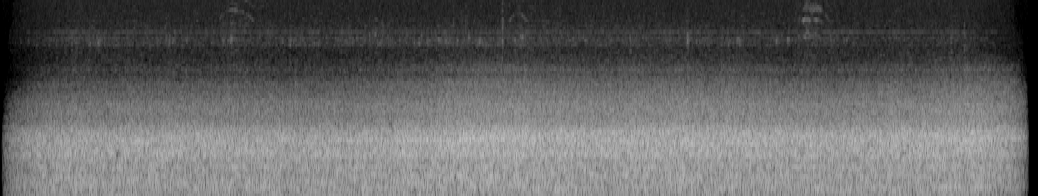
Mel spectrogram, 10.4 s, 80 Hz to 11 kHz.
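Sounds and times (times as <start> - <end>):
steady howling wind: 0.1 - 10.2.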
